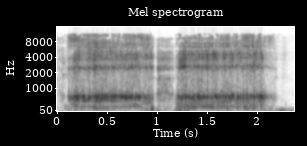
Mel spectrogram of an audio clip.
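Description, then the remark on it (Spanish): A voice imitates snarling zombie growls: two long, loud, raspy groans, each about a second, separated by a brief gap, with no talking. “Esos son los zombies.”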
